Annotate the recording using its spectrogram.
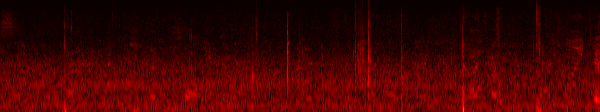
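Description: A football being kicked and bouncing on an artificial grass pitch: a few sharp, separate thuds, the loudest about four and a half seconds in. Faint, distant shouts from players run underneath.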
